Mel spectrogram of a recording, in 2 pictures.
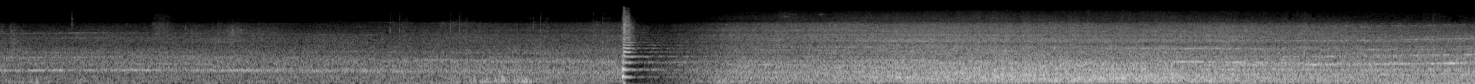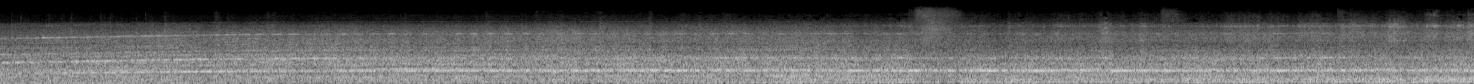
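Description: A GB Railfreight Class 66 diesel locomotive with an EMD two-stroke V12 engine approaches and passes hauling freight wagons. The noise grows louder from about eight seconds in, with held tones that rise in pitch as the locomotive goes by, then the steady rumble and clatter of the wagons rolling past. There is a sharp click about six seconds in.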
